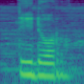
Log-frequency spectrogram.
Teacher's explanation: bunyi T dengan ciri-ciri mati, oral, apikodental, dan plosif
